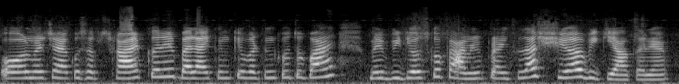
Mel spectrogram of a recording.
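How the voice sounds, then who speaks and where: A woman with a Pakistani Urdu accent teaching an online language lesson, slowly repeating each vocabulary word and calling her viewers friends. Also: high-pitched, pushed and bright. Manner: slow, careful repetition of vocabulary.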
